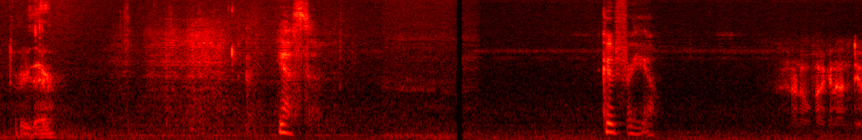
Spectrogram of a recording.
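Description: A young woman speaks quietly into a telephone.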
